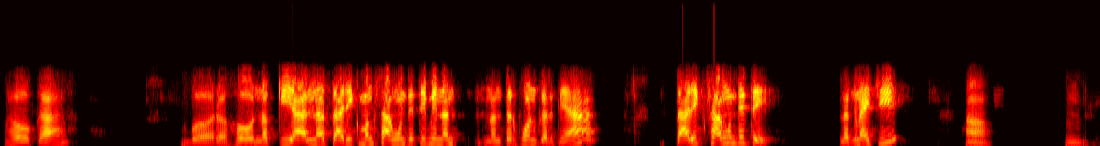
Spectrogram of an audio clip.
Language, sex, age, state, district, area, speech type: Marathi, female, 60+, Maharashtra, Thane, rural, conversation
